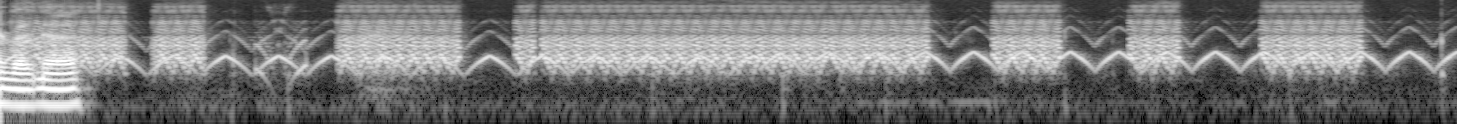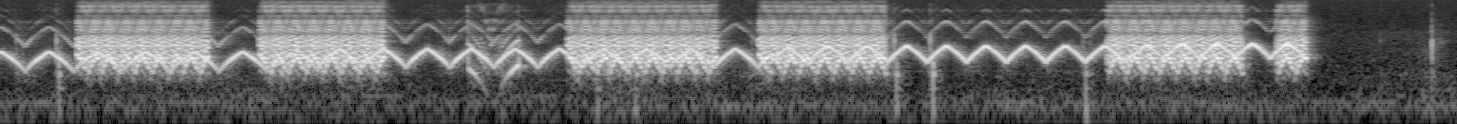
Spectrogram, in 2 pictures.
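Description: An electronic siren warbles steadily up and down.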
